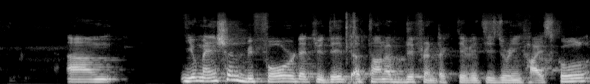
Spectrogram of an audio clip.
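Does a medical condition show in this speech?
No.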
